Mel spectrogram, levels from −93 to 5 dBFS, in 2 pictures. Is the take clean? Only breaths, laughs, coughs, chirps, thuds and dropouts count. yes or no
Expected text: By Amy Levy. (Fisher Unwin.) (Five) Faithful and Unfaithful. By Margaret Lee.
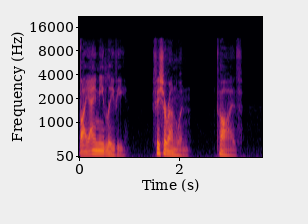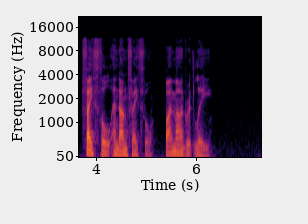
yes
